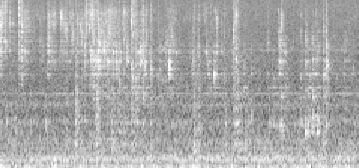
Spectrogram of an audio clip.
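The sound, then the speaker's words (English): Liquid is poured steadily, with some spilling into a sink, making a continuous, even splashing rush from start to finish with no voices. “I'm going to just take a chance and pour.”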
